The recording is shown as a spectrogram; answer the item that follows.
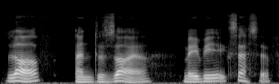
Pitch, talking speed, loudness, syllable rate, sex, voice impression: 135 Hz, 130 wpm, -19 LUFS, 5.0 syllables/s, male, masculine, adult-like, thick, tensed, soft, raspy, calm, mature, wild, slightly kind, slightly modest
